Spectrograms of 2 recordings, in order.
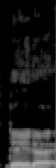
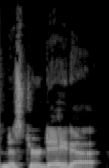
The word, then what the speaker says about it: Data: It gets pronounced, the word in real life gets pronounced both Data and Data. – Yes. – And they hadn't established how the character's name was going to be pronounced. And Brent Spiner, the actor, had kind of been assuming it was Data. And then Patrick Stewart walks onto the bridge and says, Mr. Data. And it became Data from that moment forward.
